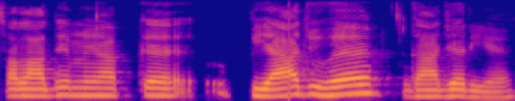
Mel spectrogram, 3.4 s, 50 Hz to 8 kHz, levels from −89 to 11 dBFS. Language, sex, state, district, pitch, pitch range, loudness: Bhojpuri, male, Uttar Pradesh, Gorakhpur, 160 Hz, 155-180 Hz, -17 LUFS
